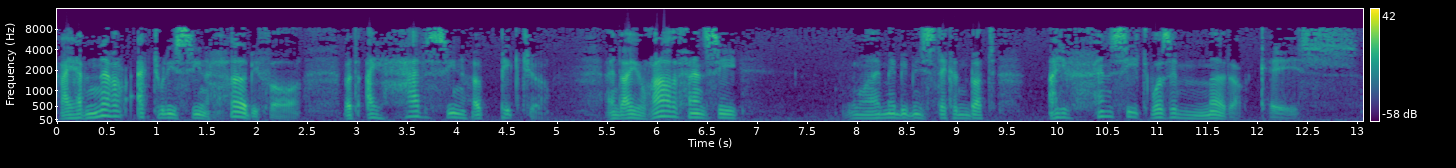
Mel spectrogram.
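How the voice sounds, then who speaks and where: An actor playing a fussy, shrewd middle-aged detective with a precise, pompous delivery in a radio drama. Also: male voice, medium pitch, big pitch swings, measured pace, a little mellow, slightly rough, exaggerated voice. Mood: pensive.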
